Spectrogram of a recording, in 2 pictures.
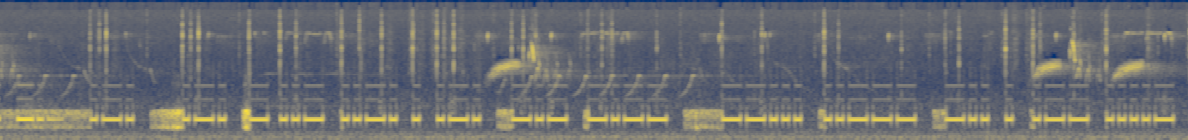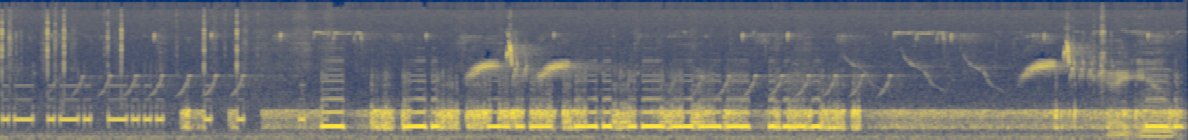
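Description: Morse code from an amateur radio station keys out steady tone dots and dashes at an even pace for most of the stretch, with faint chirps and other tones layered over it.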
